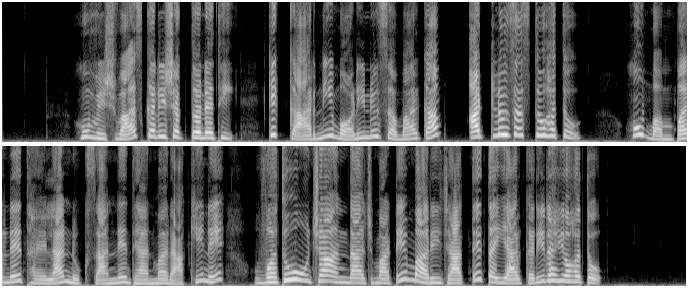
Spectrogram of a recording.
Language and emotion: Gujarati, surprised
